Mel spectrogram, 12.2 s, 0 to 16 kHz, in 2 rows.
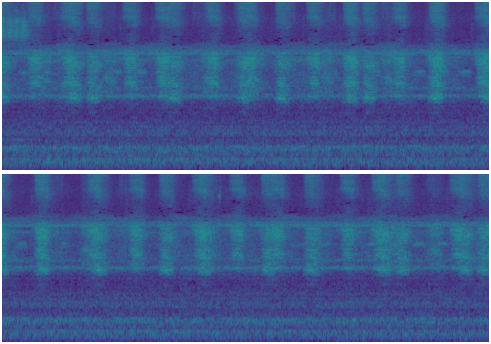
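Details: Woods at night full of crickets, September 2, 2023, phone recording through a Shure MV88+ stereo microphone: steady high-pitched trilling chorus, rhythmic bursts repeating near twice each second, constant background insect drone.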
